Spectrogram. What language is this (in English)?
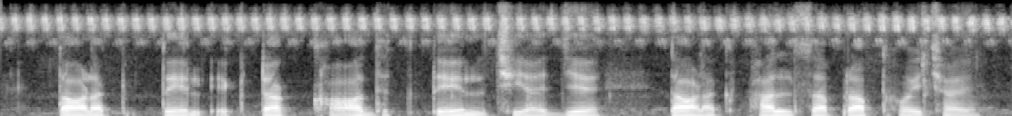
Maithili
